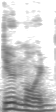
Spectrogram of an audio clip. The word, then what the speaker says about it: Dunmord: Hang on, one more time. Dunmore? – Dunmord. D-U-N-M-O-R-D. Dunmord. – Dunmord. – Cal Dunmord is the brother of the previous king, Vilkas Dunmord IV, who was assassinated.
